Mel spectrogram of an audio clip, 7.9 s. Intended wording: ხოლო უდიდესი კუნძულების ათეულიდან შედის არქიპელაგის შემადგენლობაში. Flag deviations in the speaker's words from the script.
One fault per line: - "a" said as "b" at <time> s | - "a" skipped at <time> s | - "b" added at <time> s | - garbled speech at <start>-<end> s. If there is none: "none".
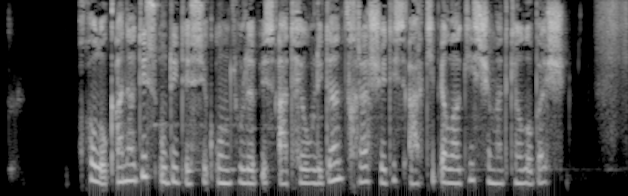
- "კანადის" added at 1.4 s
- "ცხრა" added at 4.4 s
